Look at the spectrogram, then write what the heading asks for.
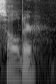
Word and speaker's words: solder: that's how it's pronounced solder the L doesn't enter into it so if in your country you say it differently if you say this solder then you know what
